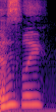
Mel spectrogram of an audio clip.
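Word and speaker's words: Nestlé: and one of the most popular brands of the product, currently made by Nestle or Nest. That's how you say it, right? Hmm? Nestle. Yeah. Okay. Just want to make sure. I always read it as a kid as Nestle.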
